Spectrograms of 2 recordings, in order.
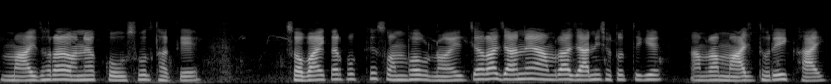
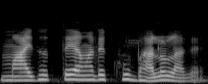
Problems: background sounds at intervals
